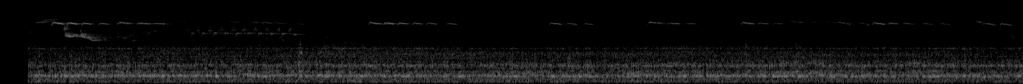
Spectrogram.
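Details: Long-tailed tit giving very high, thin, wavering see-see notes, a few slurring downward, repeated every second or two over constant loud rumbling background noise.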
